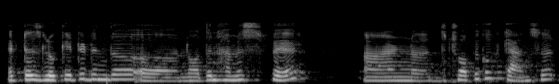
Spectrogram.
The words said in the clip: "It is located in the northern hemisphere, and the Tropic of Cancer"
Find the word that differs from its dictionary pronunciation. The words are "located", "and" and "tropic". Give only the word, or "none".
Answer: none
